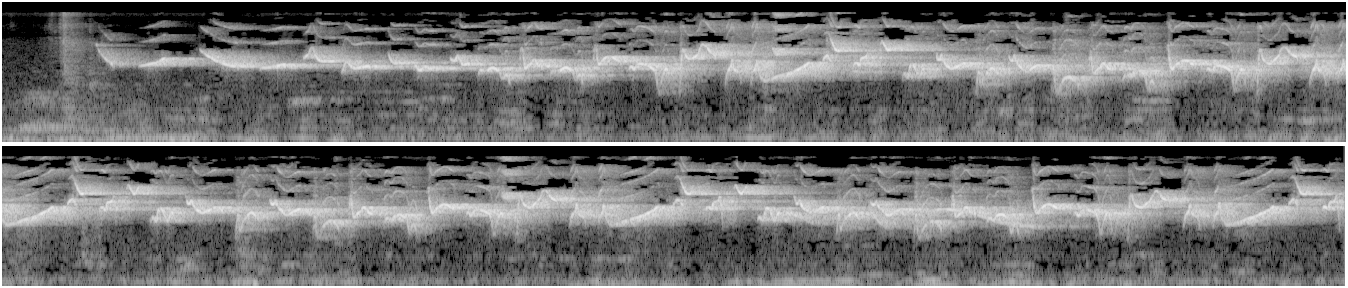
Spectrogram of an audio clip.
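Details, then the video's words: Captive ultramarine grosbeak delivering long, soft paraná-style farrapo song: after a quiet start, a steady, continuous stream of rapid, varied whistled notes, slurs and trills that runs without pause. "AZULÃO CANTANDO MUITO (AZULÃO FARRAPO)"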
